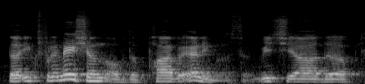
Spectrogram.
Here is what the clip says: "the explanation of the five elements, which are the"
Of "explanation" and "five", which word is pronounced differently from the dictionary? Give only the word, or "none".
five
